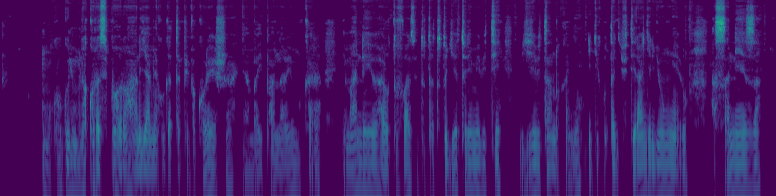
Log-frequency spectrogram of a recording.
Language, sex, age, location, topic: Kinyarwanda, male, 18-24, Kigali, health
